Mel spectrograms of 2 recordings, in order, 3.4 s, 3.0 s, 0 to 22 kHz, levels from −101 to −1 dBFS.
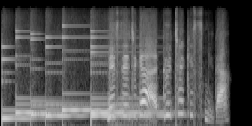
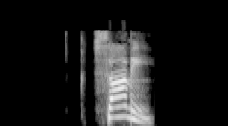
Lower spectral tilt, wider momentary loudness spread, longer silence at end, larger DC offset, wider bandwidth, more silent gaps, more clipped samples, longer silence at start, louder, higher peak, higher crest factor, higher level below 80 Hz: about the same, -2 dB/octave vs -2.5 dB/octave; second, 8 LU vs 21 LU; second, 0.3 s vs 1.05 s; neither; first, 17 kHz vs 8 kHz; neither; neither; second, 0 s vs 1.25 s; second, -27 LUFS vs -13 LUFS; second, -10 dBFS vs 0 dBFS; about the same, 16 dB vs 18 dB; first, -58 dBFS vs -68 dBFS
